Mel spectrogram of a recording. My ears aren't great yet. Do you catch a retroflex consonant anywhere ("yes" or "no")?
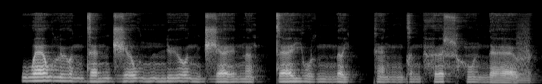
no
